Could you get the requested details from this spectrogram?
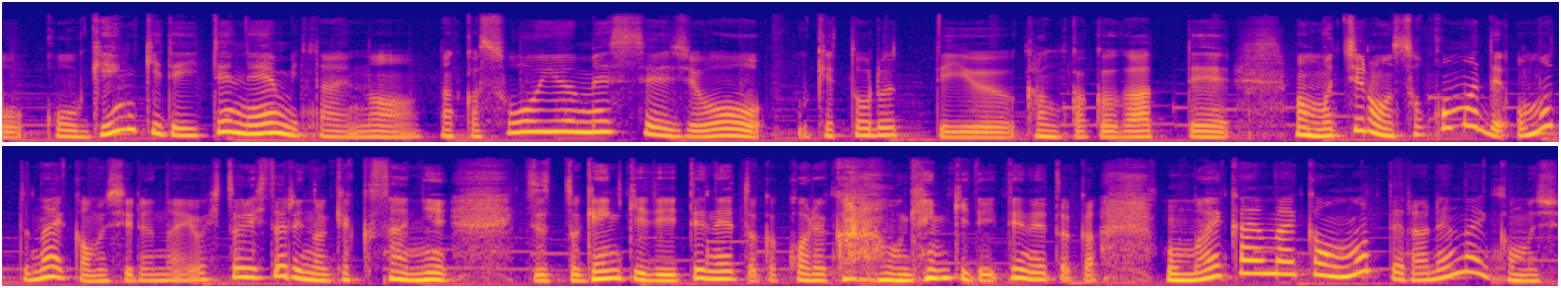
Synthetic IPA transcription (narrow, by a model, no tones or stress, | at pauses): ko̞ːɡẽ̞ŋkʲid̪e̞it̪e̞ne̞mʲit̪ainanãŋkaso̞ːjɯ̟ːme̞sːe̞ːʑio̞ɯ̟ke̞t̪o̞ɾɯ̟t̪ːe̞jɯ̟ːkãŋkakɯ̟ɡaːt̪ːe̞mamo̞t͡ɕiɾõ̞ɰ̃so̞ko̞mad̪e̞ʔo̞mo̞t̪ːe̞naikamo̞ɕiɾe̞naḭjo̞çi̥t̪o̞ɾʲiçi̥t̪oɾʲino̞ːkʲakɯ̟̥sãɲ̟ːid͡zɨt̪ːo̞ɡẽ̞ŋkʲid̪e̞it̪e̞ne̞t̪o̞kako̞ɾe̞kaɾamoɡẽ̞ŋkʲid̪e̞it̪e̞ne̞t̪o̞kamo̞ːmaekaimaekaomo̞t̪ːe̞ɾaɾe̞naikamo̞ɕ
